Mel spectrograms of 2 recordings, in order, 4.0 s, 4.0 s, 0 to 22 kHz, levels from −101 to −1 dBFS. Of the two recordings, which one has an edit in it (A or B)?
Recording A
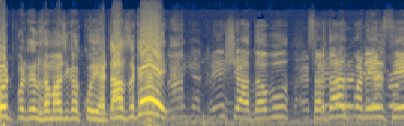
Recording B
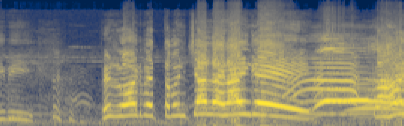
A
